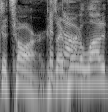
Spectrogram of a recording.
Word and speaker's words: Qatar: It's like guitar. Qatar. There's like an accent on it. Qatar. And you're supposed to roll the R at the end.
